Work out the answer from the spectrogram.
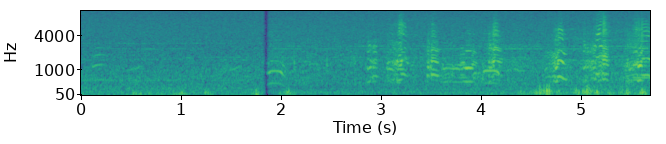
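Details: Evening flight of Canada geese, summer or fall 2020; after a quiet start with a brief click, a run of nasal, bugling honks builds and continues to the end, several birds overlapping, over low thumping noise.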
